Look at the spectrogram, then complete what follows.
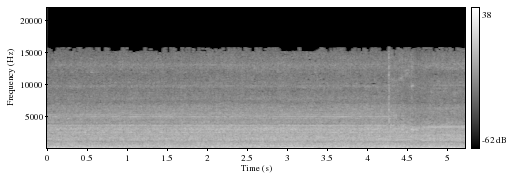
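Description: Refrigeration rack compressors and their condenser fans running steadily, a dense even noise with an uneven low rumble underneath.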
